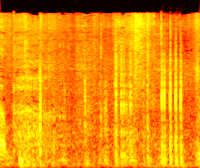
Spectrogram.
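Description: Hands handling the car's trunk side trim and the wiring behind it: a string of light clicks and taps, with a quick run of clicks near the end.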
